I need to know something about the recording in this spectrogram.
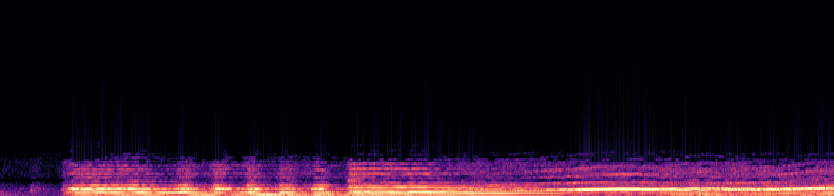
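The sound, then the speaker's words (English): A loud fire engine roars, its heavy engine rumbling while a siren wails and glides up and down over it, steady and continuous with no voices, as fire engines evacuate from a wildfire in Latigo Canyon. “We've got to make our way out. The engines are evacuating now.”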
